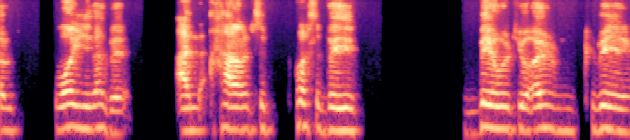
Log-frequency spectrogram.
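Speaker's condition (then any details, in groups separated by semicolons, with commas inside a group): Cerebral palsy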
